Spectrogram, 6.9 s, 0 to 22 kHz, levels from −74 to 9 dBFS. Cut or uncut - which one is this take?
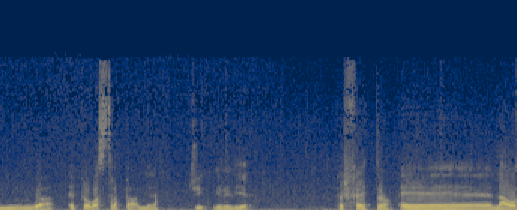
uncut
